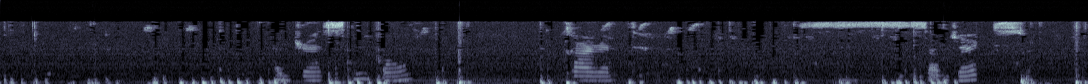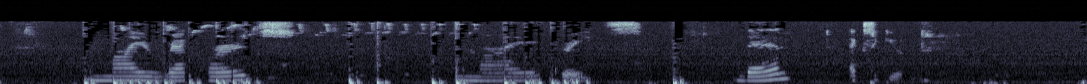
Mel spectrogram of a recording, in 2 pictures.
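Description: Keys clatter quickly on a keyboard in bursts.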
